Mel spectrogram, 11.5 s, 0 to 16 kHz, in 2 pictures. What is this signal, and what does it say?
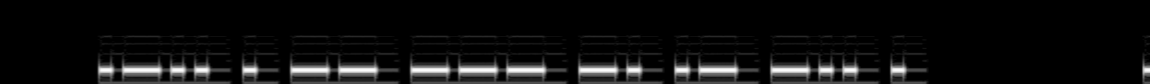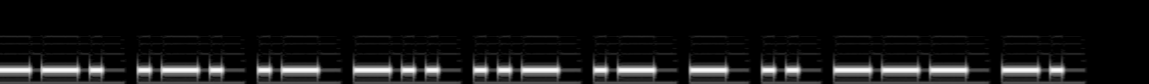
Morse code, heard as a keyed tone, about 20 wpm, 500 Hz. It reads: LEMONADE GRADUATION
